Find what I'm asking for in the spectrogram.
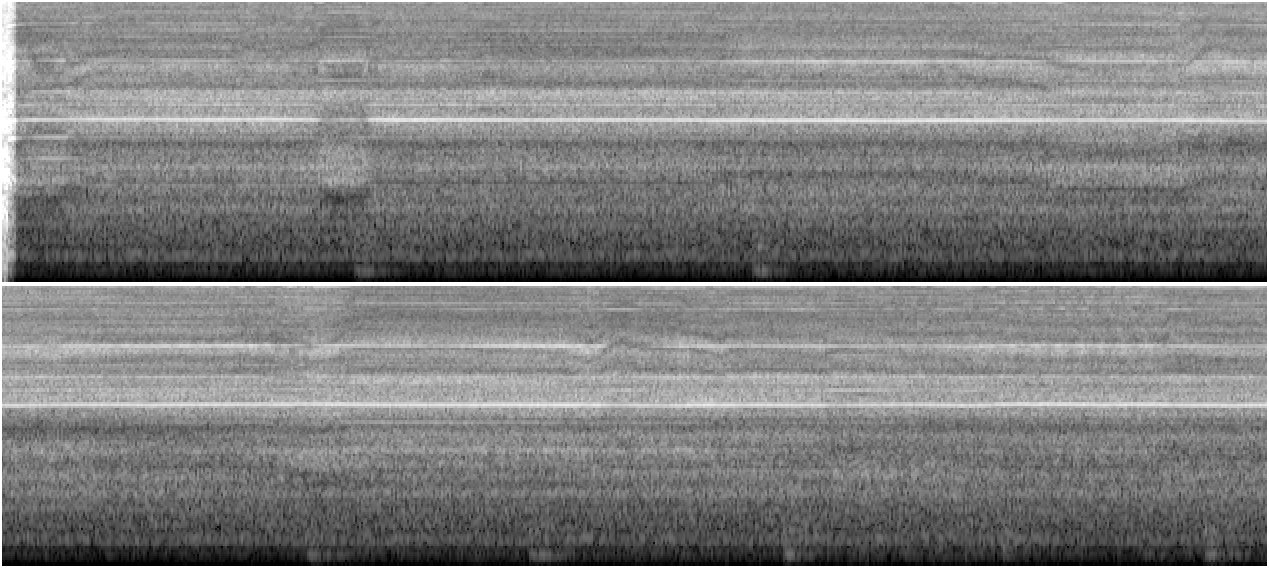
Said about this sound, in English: So these are just going to be heated with the heat tool until the powder melts again.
